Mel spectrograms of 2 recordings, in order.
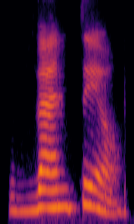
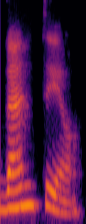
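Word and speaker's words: vingt et un: the chat 21 is van there so 20 was va but 21 is van there you pronounce the t because it's followed by a vowel i've written it in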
